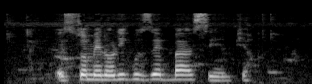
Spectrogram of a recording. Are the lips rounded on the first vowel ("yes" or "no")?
no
